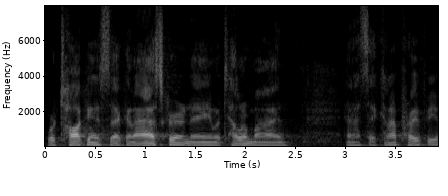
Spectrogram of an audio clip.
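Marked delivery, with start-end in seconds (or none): 3.3-3.9 very soft retold question; gentle. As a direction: offer it tenderly, barely above a murmur. Retold gentle offer of prayer.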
